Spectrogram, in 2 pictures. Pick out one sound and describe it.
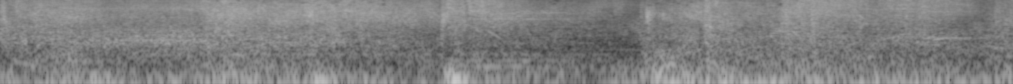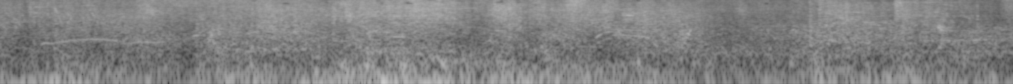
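Spell effects crackle and burst in rapid succession.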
